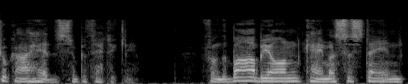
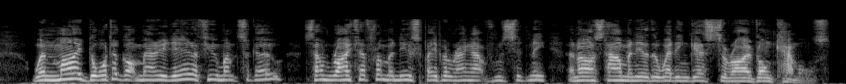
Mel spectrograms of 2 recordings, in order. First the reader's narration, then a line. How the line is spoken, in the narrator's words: she added, in an outraged tone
